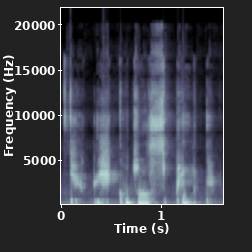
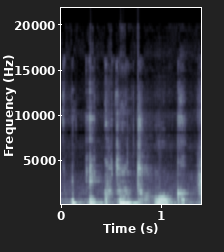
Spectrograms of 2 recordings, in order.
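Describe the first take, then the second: First: Breathy whisper, slowed; half-whispered telling of a silent moment. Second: Said in the usual way. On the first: Retold or imitated. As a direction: hush it as if he has lost his voice. Father unable to speak.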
